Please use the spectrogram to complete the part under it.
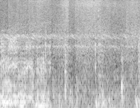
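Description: Horse whinnying in Breath of the Wild, a single high neigh standing out over a steady game soundscape with soft hoof-like thuds, fairly close and moderately loud.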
